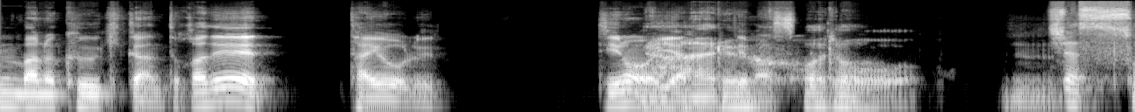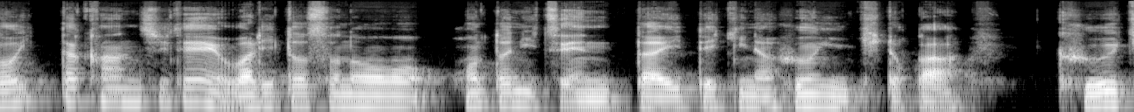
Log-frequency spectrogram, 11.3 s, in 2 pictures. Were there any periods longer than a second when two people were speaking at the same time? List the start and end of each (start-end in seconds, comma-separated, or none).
3.2-4.4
